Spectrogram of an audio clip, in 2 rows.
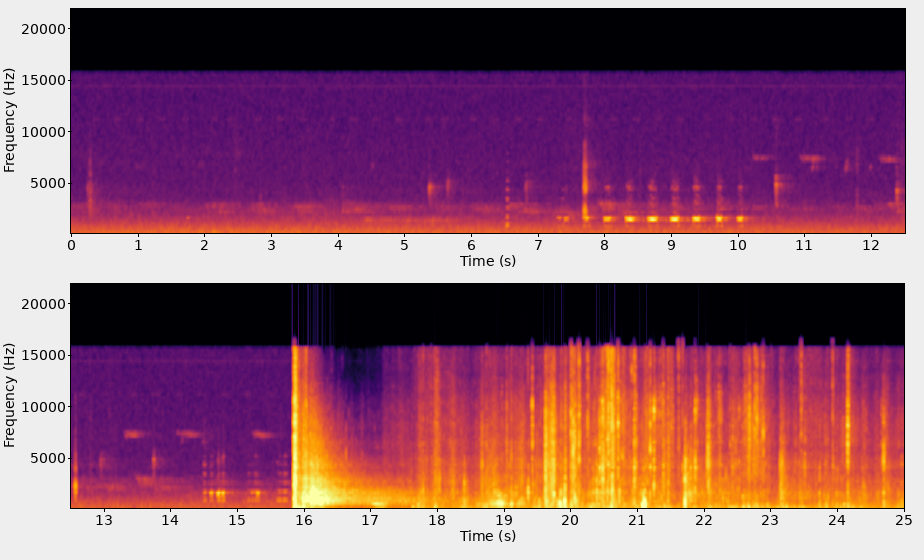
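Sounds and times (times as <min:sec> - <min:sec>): turkey clucks: 0:07.3 - 0:10.2, 0:14.5 - 0:15.9, 0:17.0 - 0:25.0
wild turkey yelping: 0:07.3 - 0:10.3, 0:14.5 - 0:16.0, 0:17.0 - 0:21.9
shotgun blast with echo: 0:15.9 - 0:19.1.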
